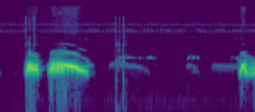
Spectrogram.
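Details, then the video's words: Spotted dove cooing to stir up decoy doves: a short low coo, then a longer falling coo, then silence with a few faint clicks, and another coo starting at the end. "Cu gáy kích bổi nhanh nổi,THÚC GÙ Giọng đồng pha thổ"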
